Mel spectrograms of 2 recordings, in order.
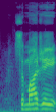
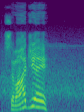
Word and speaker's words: Samaje: head up to samaje samaje kind of rhymes with Javonte so there's that I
